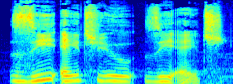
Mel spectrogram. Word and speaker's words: zhuzh: Zhuzh is spelled ZHUZH.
